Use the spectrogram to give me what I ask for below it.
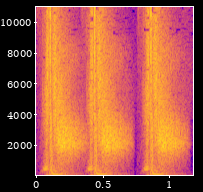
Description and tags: Punching and Uppercut
This a sound that I mix three of the same sound to create this master piece,
Impact, Synthesizer, Hits, Hand-To-Hand-Combat, Punching, Whack, Uppercut, Fighting, Fight, Boxing, Hit, Pow, Hitting, Fist-Fight, Combat, Mix, Fist, Ekokubza123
